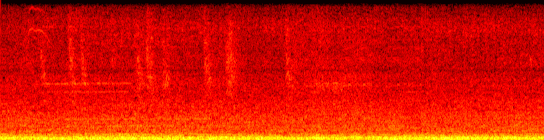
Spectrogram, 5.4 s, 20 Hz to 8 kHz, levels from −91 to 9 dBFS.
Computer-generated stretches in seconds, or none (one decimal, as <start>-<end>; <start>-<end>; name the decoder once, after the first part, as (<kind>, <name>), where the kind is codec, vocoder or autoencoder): 3.1-4.2 (codec, SNAC)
